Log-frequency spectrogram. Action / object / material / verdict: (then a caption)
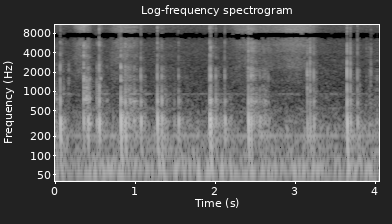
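tap / paperback book with glossy card cover / paper / none. A medium paperback novel, "They Promised Me the Gun Wasn't Loaded," a solid stack of paper with a glossy printed card cover, is first held in the hands, then laid on a wooden table. Fingertips and short nails tap and scratch its front cover. The result is a series of soft, dull, low-pitched taps that die out almost at once, with light scratching between them.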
